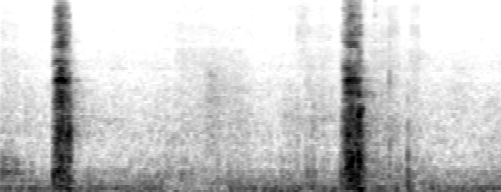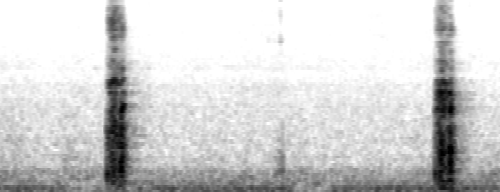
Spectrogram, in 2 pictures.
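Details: Four short, sharp, dry, isolated coughs from a dog, spaced a few seconds apart in a quiet room: a cough.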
